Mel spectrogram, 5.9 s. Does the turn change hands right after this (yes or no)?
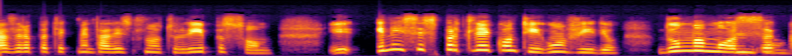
no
